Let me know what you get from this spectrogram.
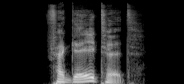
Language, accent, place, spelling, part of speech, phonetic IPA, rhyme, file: German, Germany, Berlin, vergältet, verb, [fɛɐ̯ˈɡɛltət], -ɛltət, De-vergältet.ogg
- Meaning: second-person plural subjunctive II of vergelten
